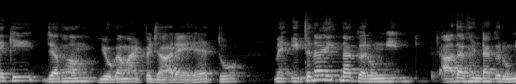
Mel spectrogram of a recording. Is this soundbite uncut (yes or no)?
no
